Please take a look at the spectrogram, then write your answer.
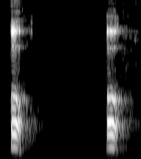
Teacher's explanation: It's a short vowel, open back vowel. The tongue is placed low.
